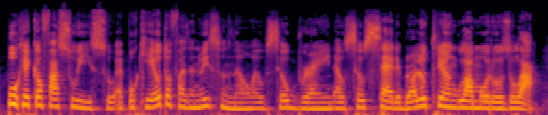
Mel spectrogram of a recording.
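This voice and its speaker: A Portuguese-speaking woman teaching an online English lesson, lively and playful, slowing phrases down to show them. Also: mid-range voice.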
